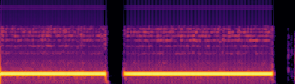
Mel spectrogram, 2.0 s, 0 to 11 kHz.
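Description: A telephone line tone sounds as a prank call is placed: two long, steady, loud tones, the first about 0.7 seconds and the second about a second, separated by a brief gap, with no voices.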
